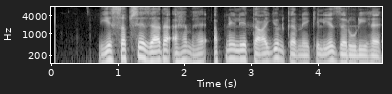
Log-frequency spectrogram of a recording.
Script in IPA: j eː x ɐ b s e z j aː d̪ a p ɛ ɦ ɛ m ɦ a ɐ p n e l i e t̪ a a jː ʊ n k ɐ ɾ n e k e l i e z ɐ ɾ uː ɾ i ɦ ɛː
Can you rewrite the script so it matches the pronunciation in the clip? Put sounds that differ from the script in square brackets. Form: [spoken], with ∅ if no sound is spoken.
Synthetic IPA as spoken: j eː [s] ɐ b s e z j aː d̪ a [ʔ] ɛ ɦ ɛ m ɦ [ɛ] ɐ p n e l i e t̪ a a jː ʊ n k ɐ ɾ n e k e l i e z ɐ ɾ uː ɾ i ɦ ɛː

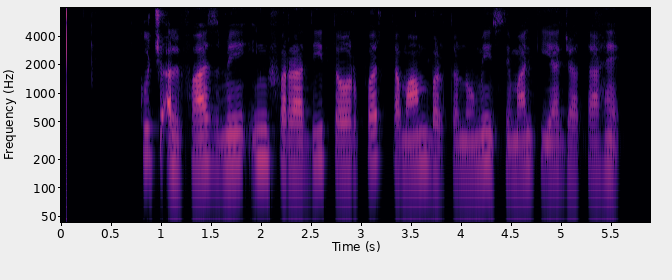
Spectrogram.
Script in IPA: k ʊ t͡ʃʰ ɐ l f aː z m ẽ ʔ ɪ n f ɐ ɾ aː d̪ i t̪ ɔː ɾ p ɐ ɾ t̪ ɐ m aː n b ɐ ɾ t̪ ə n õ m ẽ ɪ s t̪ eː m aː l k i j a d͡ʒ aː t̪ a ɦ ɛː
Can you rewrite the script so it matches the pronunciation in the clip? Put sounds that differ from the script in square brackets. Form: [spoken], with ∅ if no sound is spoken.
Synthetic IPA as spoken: k ʊ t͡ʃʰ ɐ l f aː z m ẽ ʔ ɪ n f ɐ ɾ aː d̪ i t̪ ɔː ɾ p ɐ ɾ t̪ ɐ m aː [m] b ɐ ɾ t̪ ə n õ m ẽ ɪ s t̪ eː m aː l k i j a d͡ʒ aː t̪ a ɦ ɛː

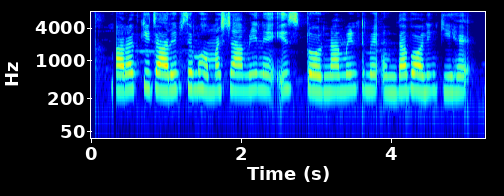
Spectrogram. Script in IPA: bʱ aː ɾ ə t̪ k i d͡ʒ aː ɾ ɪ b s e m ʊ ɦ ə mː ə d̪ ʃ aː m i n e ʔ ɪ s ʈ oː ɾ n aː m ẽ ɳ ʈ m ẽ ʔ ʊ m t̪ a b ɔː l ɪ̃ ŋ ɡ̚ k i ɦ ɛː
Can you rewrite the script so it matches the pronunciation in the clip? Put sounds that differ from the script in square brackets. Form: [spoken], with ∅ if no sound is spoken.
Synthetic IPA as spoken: bʱ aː ɾ ə t̪ k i d͡ʒ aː ɾ ɪ b s e m ʊ ɦ ə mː ə d̪ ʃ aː m i n e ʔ ɪ s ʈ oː ɾ n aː m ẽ ɳ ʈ m ẽ ʔ ʊ m [d̪] a b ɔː l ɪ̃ ŋ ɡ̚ k i ɦ ɛː

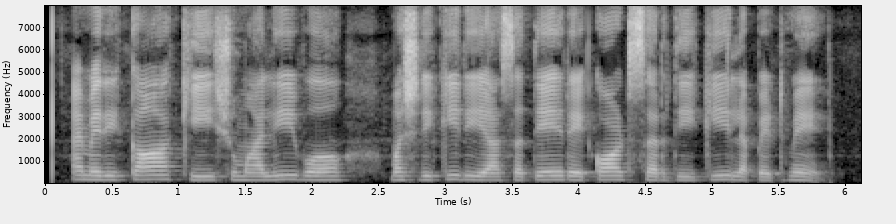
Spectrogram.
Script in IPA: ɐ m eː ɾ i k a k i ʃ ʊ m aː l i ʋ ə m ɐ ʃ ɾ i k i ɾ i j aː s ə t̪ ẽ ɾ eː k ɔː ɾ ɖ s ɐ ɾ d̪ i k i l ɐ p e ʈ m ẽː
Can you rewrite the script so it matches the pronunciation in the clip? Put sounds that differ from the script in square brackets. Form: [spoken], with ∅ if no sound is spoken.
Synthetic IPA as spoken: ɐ m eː ɾ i k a k i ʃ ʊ m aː l i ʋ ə m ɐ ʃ ɾ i k i ɾ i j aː s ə t̪ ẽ ɾ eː k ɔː ɾ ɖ s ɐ ɾ d̪ i k i l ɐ p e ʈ m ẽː

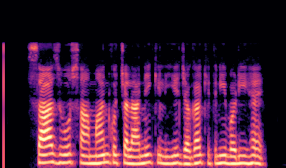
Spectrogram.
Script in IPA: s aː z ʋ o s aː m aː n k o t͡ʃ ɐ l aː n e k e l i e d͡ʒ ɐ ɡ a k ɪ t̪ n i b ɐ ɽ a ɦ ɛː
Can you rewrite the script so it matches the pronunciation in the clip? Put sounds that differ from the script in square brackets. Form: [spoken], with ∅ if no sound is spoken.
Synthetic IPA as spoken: s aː z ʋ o s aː m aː n k o t͡ʃ ɐ l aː n e k e l i e d͡ʒ ɐ ɡ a k ɪ t̪ n i b ɐ ɽ [i] ɦ ɛː

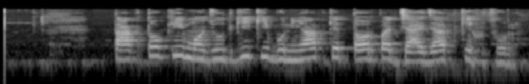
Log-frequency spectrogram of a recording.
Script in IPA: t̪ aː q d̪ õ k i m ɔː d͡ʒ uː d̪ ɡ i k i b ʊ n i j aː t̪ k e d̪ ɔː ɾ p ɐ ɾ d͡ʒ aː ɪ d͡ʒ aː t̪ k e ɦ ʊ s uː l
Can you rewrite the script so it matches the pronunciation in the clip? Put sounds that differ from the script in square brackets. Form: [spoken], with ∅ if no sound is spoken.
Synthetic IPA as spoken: t̪ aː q [t̪] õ k i m ɔː d͡ʒ uː d̪ ɡ i k i b ʊ n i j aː [d̪] k e [t̪] ɔː ɾ p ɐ ɾ d͡ʒ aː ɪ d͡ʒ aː t̪ k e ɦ ʊ s uː l

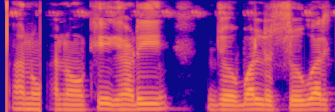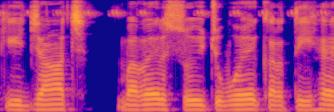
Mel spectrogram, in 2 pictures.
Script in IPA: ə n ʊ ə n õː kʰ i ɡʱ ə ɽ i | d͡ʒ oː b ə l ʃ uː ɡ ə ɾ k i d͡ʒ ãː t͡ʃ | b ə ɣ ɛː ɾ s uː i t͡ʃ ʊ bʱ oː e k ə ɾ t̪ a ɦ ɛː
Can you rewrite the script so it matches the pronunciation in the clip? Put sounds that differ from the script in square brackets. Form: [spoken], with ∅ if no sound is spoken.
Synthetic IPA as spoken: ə n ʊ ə n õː kʰ i ɡʱ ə ɽ i | d͡ʒ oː b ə l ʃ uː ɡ ə ɾ k i d͡ʒ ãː t͡ʃ | b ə ɣ ɛː ɾ s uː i t͡ʃ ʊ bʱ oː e k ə ɾ t̪ [i] ɦ ɛː

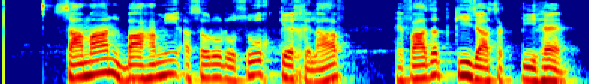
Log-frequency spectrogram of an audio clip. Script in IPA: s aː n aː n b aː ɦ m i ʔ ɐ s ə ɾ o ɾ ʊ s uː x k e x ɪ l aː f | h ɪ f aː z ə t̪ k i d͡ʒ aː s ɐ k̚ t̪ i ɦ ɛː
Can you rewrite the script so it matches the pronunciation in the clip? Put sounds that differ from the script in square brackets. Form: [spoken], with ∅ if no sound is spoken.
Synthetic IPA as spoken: s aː [m] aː n b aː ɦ m i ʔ ɐ s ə ɾ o ɾ ʊ s uː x k e x ɪ l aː f | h ɪ f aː z ə t̪ k i d͡ʒ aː s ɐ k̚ t̪ i ɦ ɛː

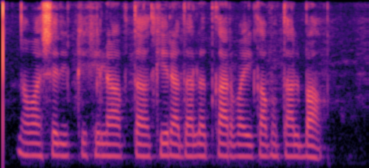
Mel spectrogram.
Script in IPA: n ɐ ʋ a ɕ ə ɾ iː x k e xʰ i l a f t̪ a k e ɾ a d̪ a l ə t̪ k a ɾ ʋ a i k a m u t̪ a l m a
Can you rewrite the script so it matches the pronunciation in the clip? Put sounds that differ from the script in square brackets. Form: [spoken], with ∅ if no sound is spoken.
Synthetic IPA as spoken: n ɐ ʋ a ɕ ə ɾ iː [f] k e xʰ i l a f t̪ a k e ɾ a d̪ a l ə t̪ k a ɾ ʋ a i k a m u t̪ a l [b] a

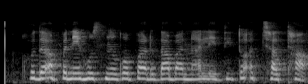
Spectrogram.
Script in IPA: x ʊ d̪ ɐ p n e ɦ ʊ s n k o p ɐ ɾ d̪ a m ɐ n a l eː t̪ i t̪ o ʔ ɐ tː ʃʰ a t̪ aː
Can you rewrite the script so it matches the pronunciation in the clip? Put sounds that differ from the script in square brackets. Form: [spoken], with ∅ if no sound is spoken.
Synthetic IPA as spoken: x ʊ d̪ ɐ p n e ɦ ʊ s n k o p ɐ ɾ d̪ a [b] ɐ n a l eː t̪ i t̪ o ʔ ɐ tː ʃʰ a [t̪ʰ] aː

